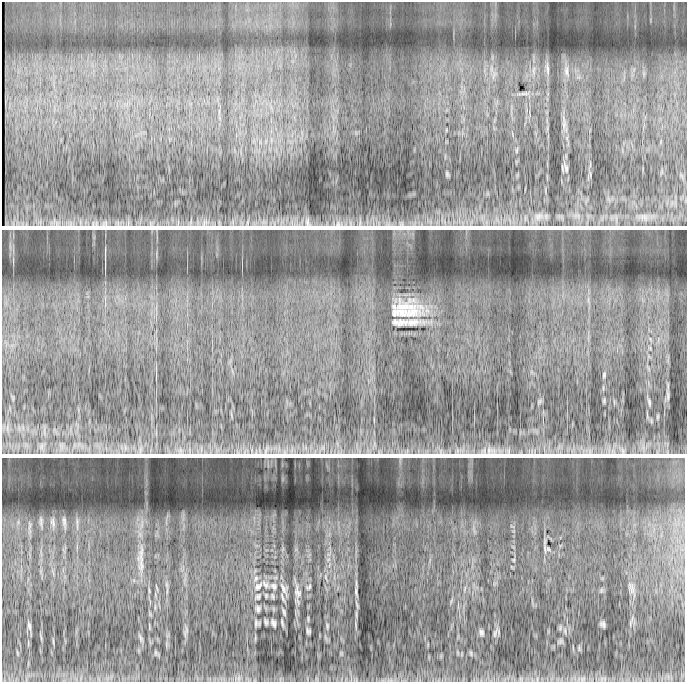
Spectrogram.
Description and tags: Crossing the road at Tottenham Court Road
soundscape, field-recording, ambiance, city, general-noise, ambient, atmosphere, background-sound, ambience, london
